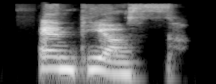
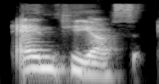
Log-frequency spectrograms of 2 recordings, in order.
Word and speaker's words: Entheos: and this year qualified as a celebrant with Ethnos Ireland. Did I pronounce that correctly? Entheos. Entheos. – Entheos yes.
